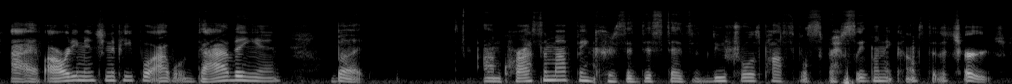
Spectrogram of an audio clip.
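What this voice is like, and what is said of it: Southern Georgia twang. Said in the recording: “now my twang is coming through. Georgia is coming.”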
